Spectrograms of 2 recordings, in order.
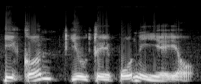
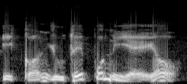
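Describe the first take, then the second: First: The pitch falls at the end. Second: The pitch rises at the end. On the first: It states that this is a phone. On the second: It asks whether this is a phone.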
